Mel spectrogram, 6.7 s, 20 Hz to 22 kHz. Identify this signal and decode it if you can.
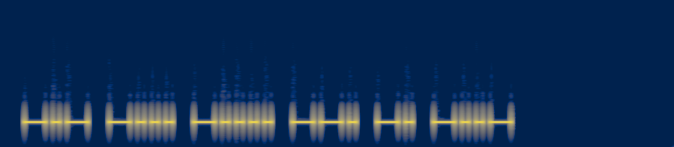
Morse code, heard as a keyed tone, about 17 wpm, 700 Hz. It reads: KB6GNX
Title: USA Callsign DE Callsign 17wpm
